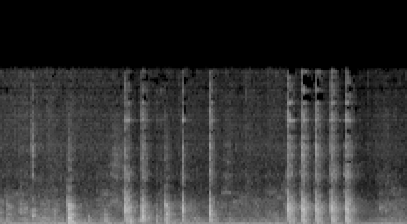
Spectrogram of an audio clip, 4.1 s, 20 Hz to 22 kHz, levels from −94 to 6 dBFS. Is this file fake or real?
fake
